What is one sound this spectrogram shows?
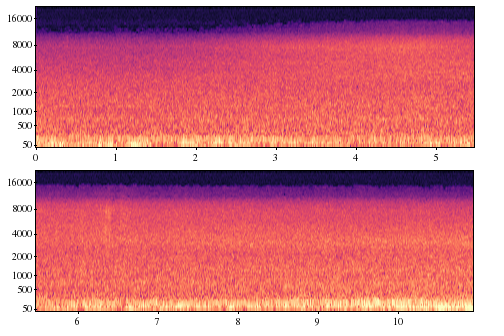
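Wind blows and rustles through trees outdoors.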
